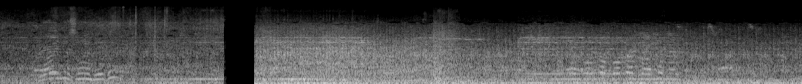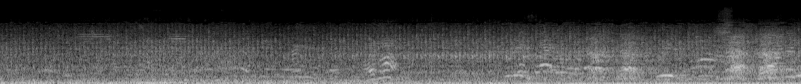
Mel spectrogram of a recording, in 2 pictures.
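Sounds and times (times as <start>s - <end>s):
jeep engine low rumble: 6.2s - 16.0s
crowd shouting: 13.2s - 16.0s.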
